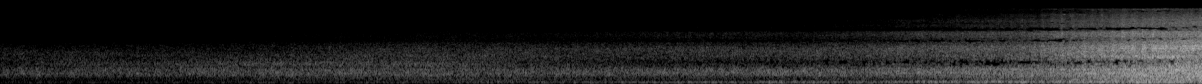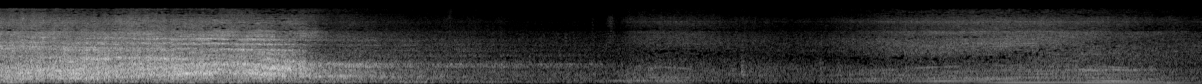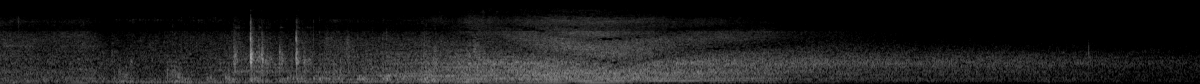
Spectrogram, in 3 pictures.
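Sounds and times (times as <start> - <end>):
train wheels on rails: 4.0 - 21.1, 22.6 - 29.9
car engines accelerating: 8.6 - 32.8.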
